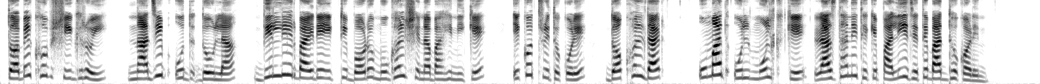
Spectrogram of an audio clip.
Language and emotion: Bengali, neutral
